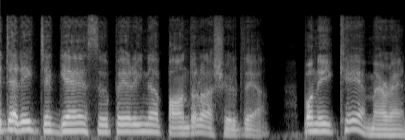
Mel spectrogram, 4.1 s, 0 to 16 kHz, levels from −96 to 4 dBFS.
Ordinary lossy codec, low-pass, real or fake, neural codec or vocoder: none; 10.8 kHz; fake; codec, 16 kHz in and 24 kHz out, 0.4 kbps, LongCat-Audio-Codec, fine tuned four codebook decoder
